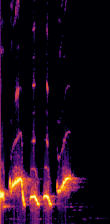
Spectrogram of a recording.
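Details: White-rumped shama from Medan, lure song to prompt other birds to sing: short loud phrase of looping whistled notes, dipping and rising, ending on a long rising slur.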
